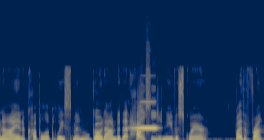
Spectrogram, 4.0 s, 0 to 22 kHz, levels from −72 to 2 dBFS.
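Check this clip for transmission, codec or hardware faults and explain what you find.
One fault is present: a loudspeaker feedback squeal in this speech clip. It runs from 1.84 s to 2.44 s. A single tone at 2 kHz swells over roughly a third of a second. It settles around 10 dB louder than the speech. The microphone is picking up the loudspeaker it feeds. At 2 kHz the loop gain exceeds one. That tone reinforces itself on each pass until the loop is broken.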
